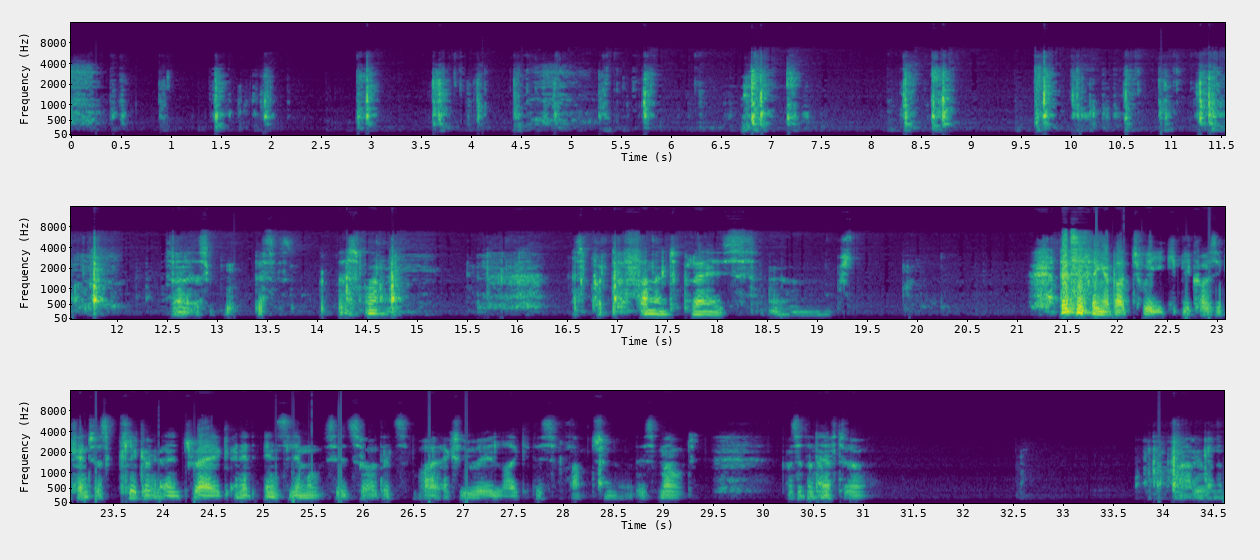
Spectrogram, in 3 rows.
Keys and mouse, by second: 0.4 g, 1.8 r, 2.9 g, 3.7-6.8 ctrl+middle drag, 6.8 g, 8.6 r, 9.7 g, 10.7-12.6 middle drag, 13.0 click, 14.4-19.2 alt+middle drag, 19.2 click, 20.7 click, 24.0 click, 25.2-27.4 middle drag, 27.4 click, 28.1-29.6 alt+middle drag, 29.6 click, 30.6 click, 31.5-33.5 drag, 34.0 ctrl+z, 34.3-34.6 middle drag.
